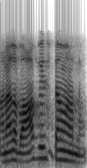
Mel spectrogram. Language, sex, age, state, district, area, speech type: Tamil, male, 18-30, Tamil Nadu, Dharmapuri, rural, conversation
